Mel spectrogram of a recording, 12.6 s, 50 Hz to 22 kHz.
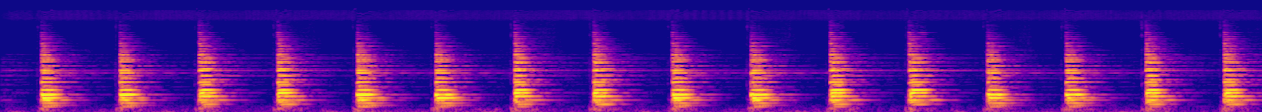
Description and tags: zulu 76 Gm PIANO 2
Roots rasta reggae
reggae, Roots, rasta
